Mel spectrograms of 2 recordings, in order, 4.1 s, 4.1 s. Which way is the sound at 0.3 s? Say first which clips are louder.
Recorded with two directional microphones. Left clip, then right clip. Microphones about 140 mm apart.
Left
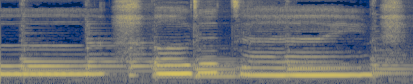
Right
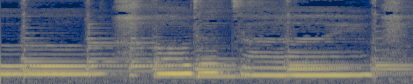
Left 3 dB; 35° left (ahead or behind).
